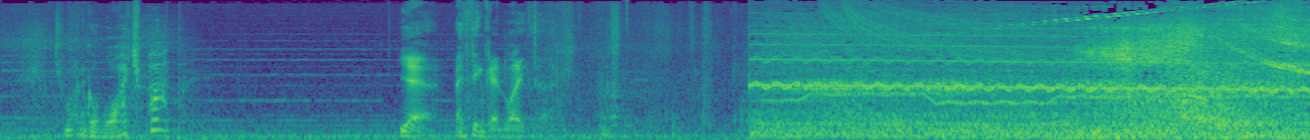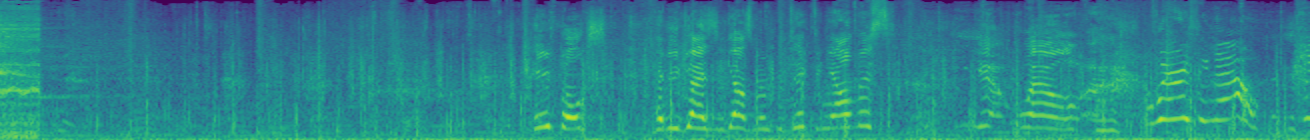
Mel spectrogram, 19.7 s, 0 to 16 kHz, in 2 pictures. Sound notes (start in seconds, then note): 5.6 eerie music; 8.2 ship soaring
